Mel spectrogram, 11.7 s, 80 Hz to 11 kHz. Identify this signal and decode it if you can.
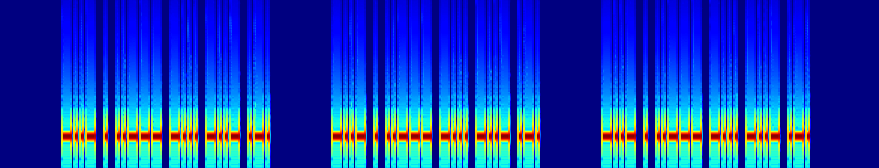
Morse code, heard as a keyed tone, about 32 wpm, 700 Hz. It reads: XE2BXR XE2BXR XE2BXR
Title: DXCC-100 Call Signs - 6 Characters - Repeated 3x - 30wpm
